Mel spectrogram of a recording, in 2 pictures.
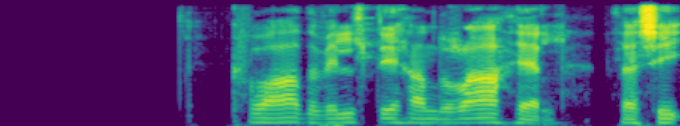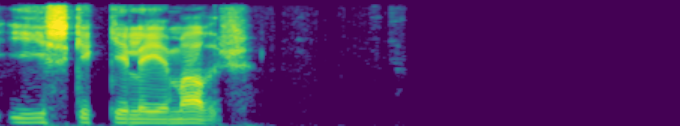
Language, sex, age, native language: Icelandic, male, 20-29, Icelandic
